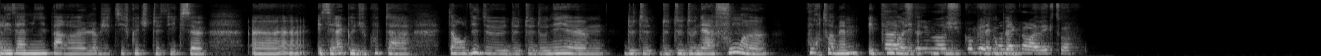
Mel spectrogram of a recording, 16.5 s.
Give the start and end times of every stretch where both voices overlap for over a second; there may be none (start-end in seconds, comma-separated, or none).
11.1-12.8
